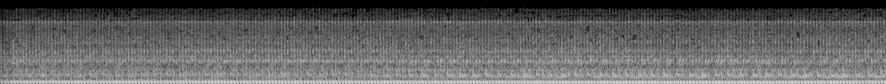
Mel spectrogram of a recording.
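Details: Engine with codes P1666 and P0301 (cylinder 1 misfire) plus an electrical error; low, heavy rough idle with an uneven lumpy pulse under a steady drone and shaking, indicating misfire at idle.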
